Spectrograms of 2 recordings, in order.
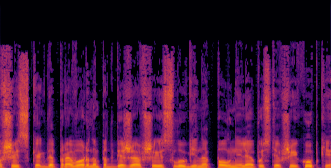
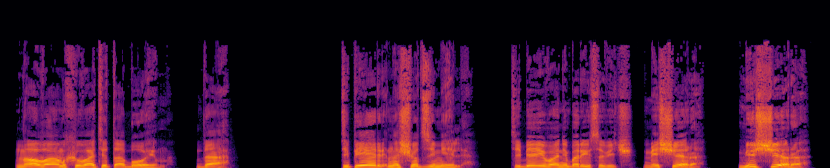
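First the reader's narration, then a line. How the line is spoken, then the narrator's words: Joyful exclamation. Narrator (Russian): Радостно воскликнул нижегородский князь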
